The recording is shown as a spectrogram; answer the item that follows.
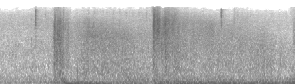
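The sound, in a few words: tank gun firing in the video game World of Tanks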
